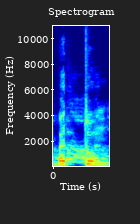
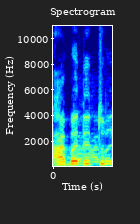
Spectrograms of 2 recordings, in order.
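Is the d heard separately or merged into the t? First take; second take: merged; heard. First: The d merges fully into a doubled t. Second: A separate d is heard before the t. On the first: The speaker calls it right. "അവിടെ ഇദ്ഗാം ചെയ്യണം" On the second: The speaker calls it wrong. "വേണ്ട, അവിടെ അങ്ങനെ ചെയ്യണ്ട"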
